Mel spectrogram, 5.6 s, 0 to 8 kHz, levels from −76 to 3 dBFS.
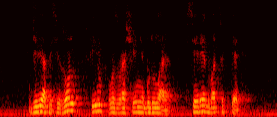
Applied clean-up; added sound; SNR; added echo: none; none; none; none.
